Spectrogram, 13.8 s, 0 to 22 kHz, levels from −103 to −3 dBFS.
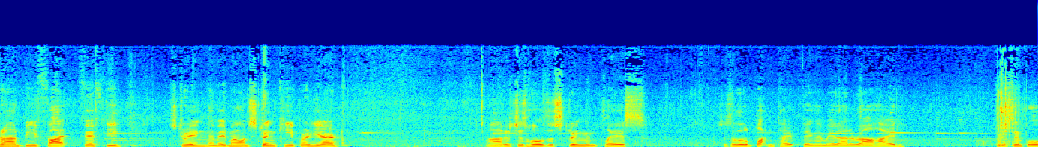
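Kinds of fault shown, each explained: No technical faults can be heard anywhere in the recording; the signal stays steady and intact throughout.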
